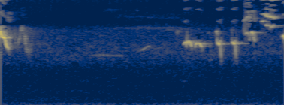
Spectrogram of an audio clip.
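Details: Eurasian blackcap song, UK: a brief high note, a pause, then a rich, fast, varied warble of clear fluty phrases, with no other clear sounds.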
